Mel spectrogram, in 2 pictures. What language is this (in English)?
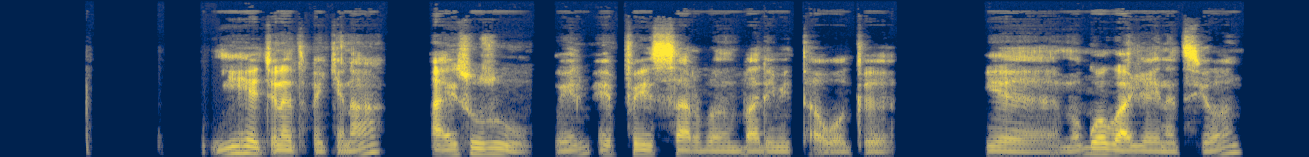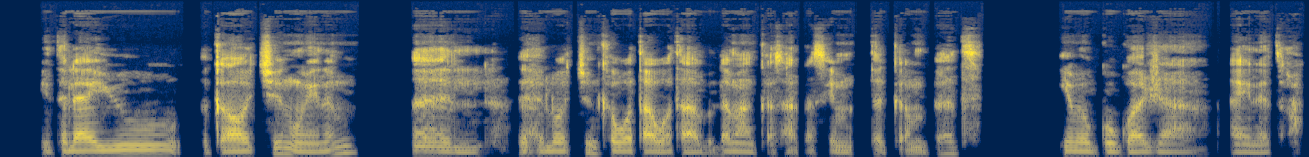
Amharic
